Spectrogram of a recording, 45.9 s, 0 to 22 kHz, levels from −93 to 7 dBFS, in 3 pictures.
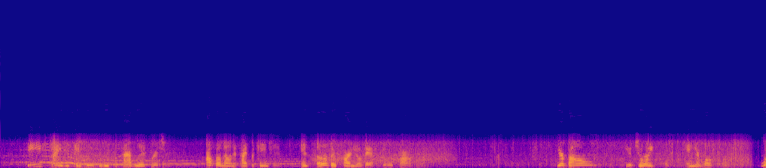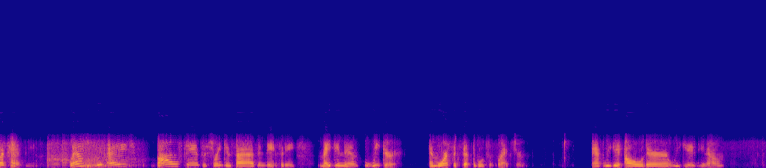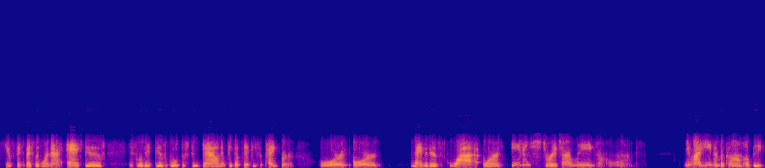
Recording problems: phone-call audio; poor line
traffic noise; noticeable; until 18 s; 10 dB below the speech

